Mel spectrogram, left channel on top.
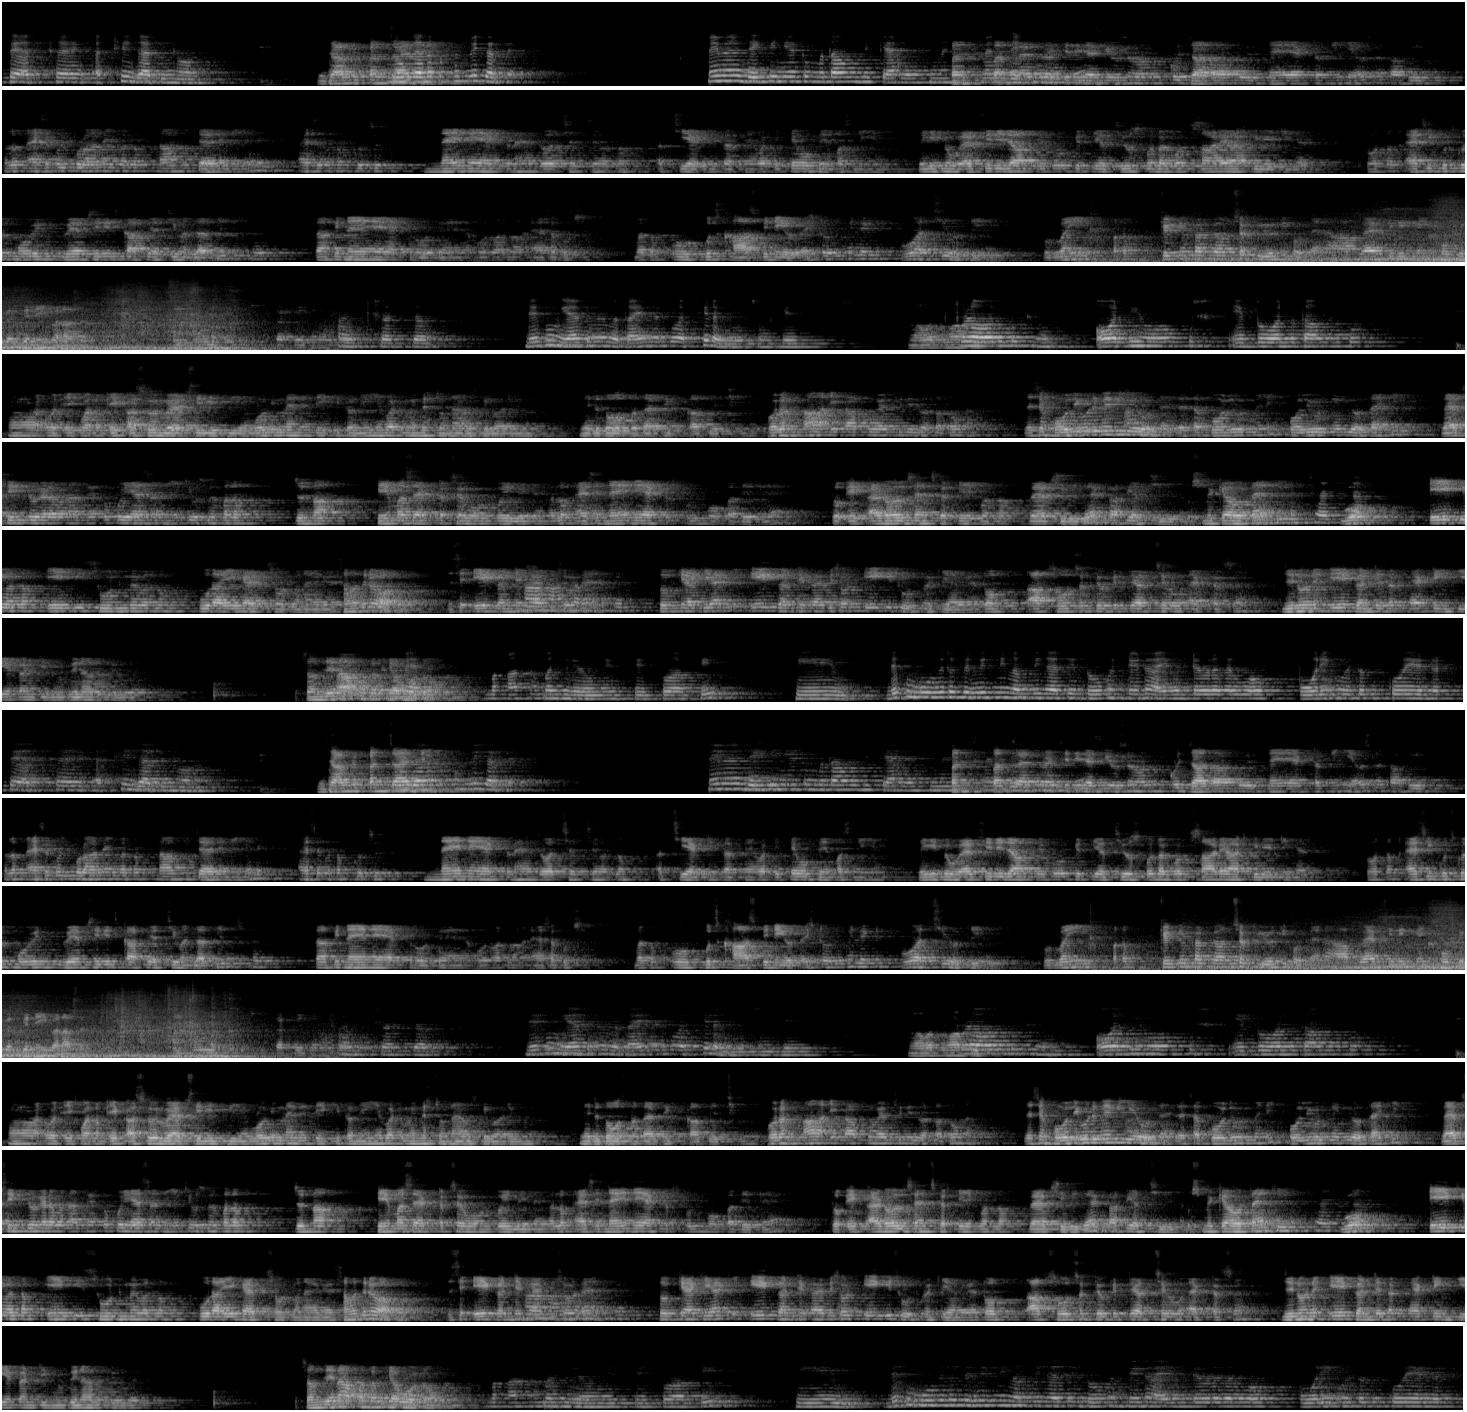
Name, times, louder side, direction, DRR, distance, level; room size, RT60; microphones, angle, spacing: voice 1, 0.1-2.0 3.8-5.1 7.1-10.9 47.2-48.2 49.1-51.9 53.5-54.5 54.8-55.9 56.2-57.5 69.7-70.0 86.3-86.8 92.9-93.6 93.9-94.1 105.7-106.7 107.2-109.5 110.3-110.9 111.3-115.1 115.4-116.8, left 4 dB, 90° left, 7 dB, 0.6 m, -31 dB
voice 2, 3.2-4.3 9.5-14.2 14.7-17.3 17.6-18.4 18.9-20.9 21.4-23.4 23.8-27.7 28.3-31.9 32.4-34.7 35.0-35.1 35.6-39.2 39.7-40.6 40.8-44.8 45.6-46.2 46.6-47.4 53.0-53.7 58.6-63.8 64.3-68.3 68.7-72.5 72.9-75.6 76.1-76.5 76.9-81.0 81.4-86.0 86.5-86.8 87.4-89.5 89.8-91.8 92.2-93.8 94.4-100.2 100.6-103.8 105.4-106.9, right 1 dB, 25° right, 4 dB, 0.5 m, -29 dB
Motorcycle / Engine starting, 40.0-47.2, right 1 dB, 70° right, 1.0 m, -34 dB
8.1 x 2.8 x 4.2 m, 1.2 s
head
